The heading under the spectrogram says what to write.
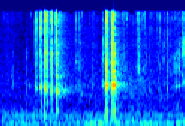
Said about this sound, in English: Wow, that is good. That is crunchy.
